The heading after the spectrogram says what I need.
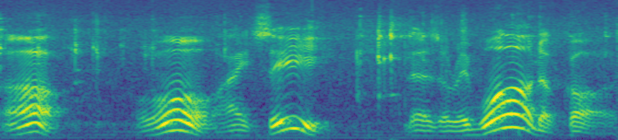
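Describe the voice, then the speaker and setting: An actor playing a wealthy, courteous mansion owner in a 1950s radio drama, speaking smoothly and guardedly. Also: male voice, mid-range voice, wildly swooping pitch, takes it slowly, a little hiss or hum. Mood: polite. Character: wealthy polished mansion owner, male, middle-aged. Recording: dull old radio transcription.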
